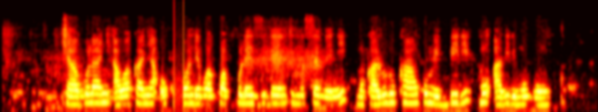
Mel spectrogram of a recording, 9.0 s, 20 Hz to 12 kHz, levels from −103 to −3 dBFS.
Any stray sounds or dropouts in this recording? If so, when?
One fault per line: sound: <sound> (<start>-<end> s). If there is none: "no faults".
sound: dropout (2.6-2.8 s)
